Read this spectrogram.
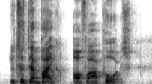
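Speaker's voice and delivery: ordinary talk, nothing marked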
